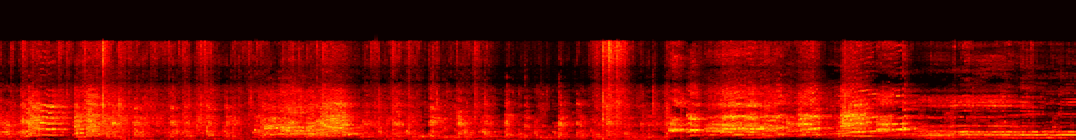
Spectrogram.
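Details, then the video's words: Backyard-kept crossbred chickens of Pelung, Bangkok and Ketawa lines crowing; loud harmonic crows overlap with clucking and busy chatter from several birds, followed by a long, strong crow in the second half. "ternak ayam di halaman belakang hasil persilangan pelung bangkok ketawa berkokok"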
